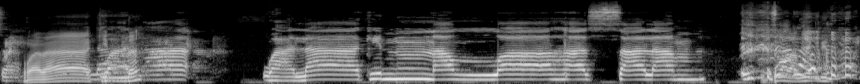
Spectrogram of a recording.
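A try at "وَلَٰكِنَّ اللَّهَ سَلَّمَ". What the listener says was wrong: Terbalik itu mah yang ditasdidkan lamnya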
